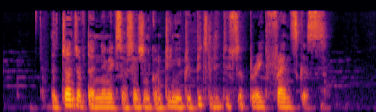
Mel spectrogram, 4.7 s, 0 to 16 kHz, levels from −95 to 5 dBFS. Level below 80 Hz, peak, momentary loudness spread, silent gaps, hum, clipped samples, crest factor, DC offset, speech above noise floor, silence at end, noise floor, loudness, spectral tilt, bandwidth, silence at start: -60 dBFS; -2 dBFS; 10 LU; none; none; under 0.1%; 22 dB; under 0.1%; 42 dB; 0.6 s; -64 dBFS; -22 LUFS; -4 dB/octave; 12 kHz; 0.65 s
